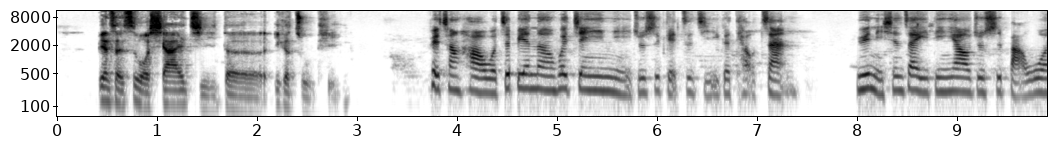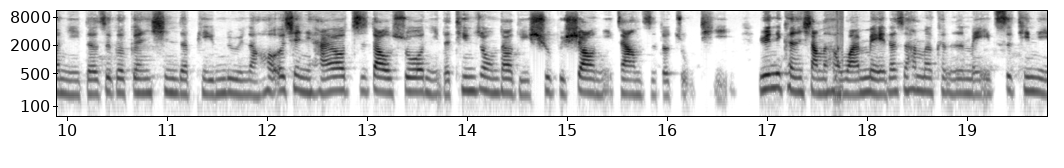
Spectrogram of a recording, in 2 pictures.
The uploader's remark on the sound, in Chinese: 本節目用Zoom錄製，我現在人在台中跨界共生公寓～。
